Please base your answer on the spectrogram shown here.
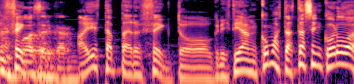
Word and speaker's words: Cristián: Vos sos Cristian con tilde en la A, acentuada está esa última sílaba, ¿verdad?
